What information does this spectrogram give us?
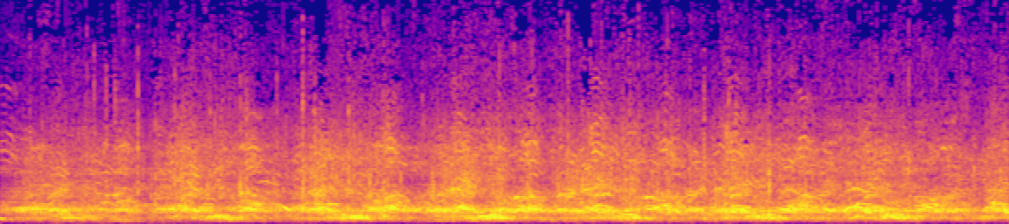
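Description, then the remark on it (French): A large crowd, come from all over France, chants "résistance" in unison, a loud, dense roar of many voices with a steady repeating rhythm that carries on without a break for the whole stretch. “On ne crie pas mon nom. On crie résistance. On crie insoumis.”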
